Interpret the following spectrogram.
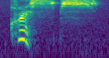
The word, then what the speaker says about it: crisps: can I say so the first syllable is a very popular male name here in the UK Chris Chris and then of course you've just got to master this sound crisp it has a lot of s the combination of P and S is like P put it all together and it is crisps crisps my favorite crisps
